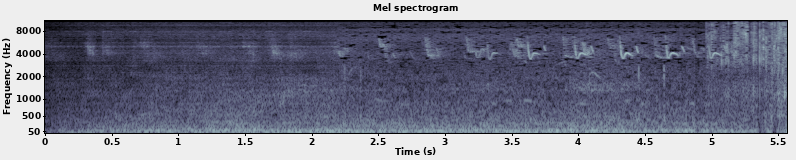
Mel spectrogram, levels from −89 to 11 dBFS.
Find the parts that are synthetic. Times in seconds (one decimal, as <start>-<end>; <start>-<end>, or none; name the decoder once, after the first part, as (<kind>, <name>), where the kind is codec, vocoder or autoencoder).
0.0-2.2 (codec, SNAC)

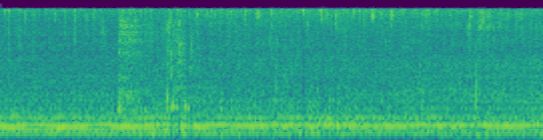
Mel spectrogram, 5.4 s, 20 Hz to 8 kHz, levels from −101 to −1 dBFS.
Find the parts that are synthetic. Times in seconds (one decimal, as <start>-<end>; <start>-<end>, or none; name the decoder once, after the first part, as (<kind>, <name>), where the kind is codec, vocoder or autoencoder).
2.8-4.6 (vocoder, Vocos)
